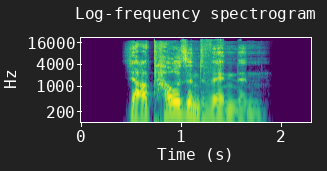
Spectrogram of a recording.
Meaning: plural of Jahrtausendwende
- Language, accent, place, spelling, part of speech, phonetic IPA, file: German, Germany, Berlin, Jahrtausendwenden, noun, [jaːɐ̯ˈtaʊ̯zn̩tˌvɛndn̩], De-Jahrtausendwenden.ogg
